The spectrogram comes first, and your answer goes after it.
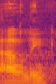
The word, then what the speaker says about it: Erling: Erling Haaland. Simple as Better, that. yeah. Erling Haaland. Erling Haaland. I have to think because it's a bit different in Norwegian and English.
